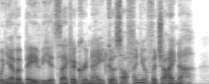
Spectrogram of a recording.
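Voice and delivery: mimicked, put-on fake British accent. Retelling what a sixty-year-old woman said: imitating a fake british accent. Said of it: "fake British accent when she gets upset".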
